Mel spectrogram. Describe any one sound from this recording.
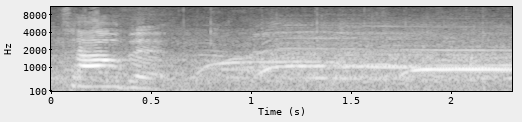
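Someone in a crowd whistles loudly.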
